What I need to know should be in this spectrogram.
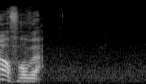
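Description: A man speaks briefly, close by.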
